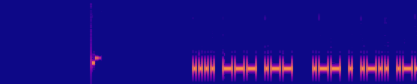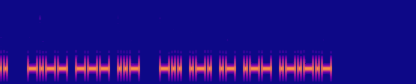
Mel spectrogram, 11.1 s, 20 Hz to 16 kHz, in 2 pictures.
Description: Morse code, heard as a keyed tone, about 30 wpm, 700 Hz. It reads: HOW WELL YOU DRAW.
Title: Sentences from Top 1000 Words - Review Part 1 - 30wpm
